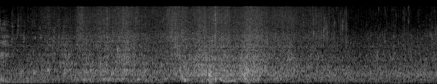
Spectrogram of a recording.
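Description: A man kicks and splashes water.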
